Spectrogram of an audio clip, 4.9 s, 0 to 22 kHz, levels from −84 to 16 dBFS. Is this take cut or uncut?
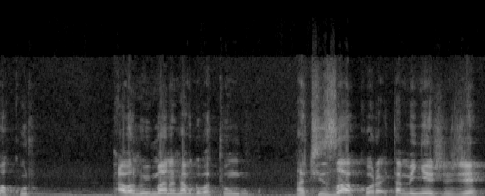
cut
